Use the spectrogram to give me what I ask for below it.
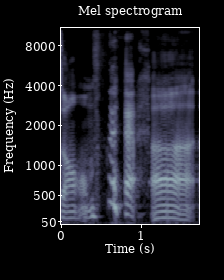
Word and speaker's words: Psalm: I didn't even know that was pronounced Psalm.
